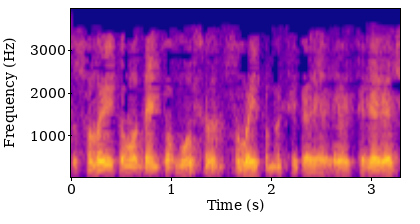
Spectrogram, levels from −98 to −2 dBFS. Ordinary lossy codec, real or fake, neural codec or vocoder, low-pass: MP3, 16 kbps; fake; codec, 16 kHz, 1 kbps, FunCodec, trained on Chinese and English, 50 frames a second; 3.6 kHz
